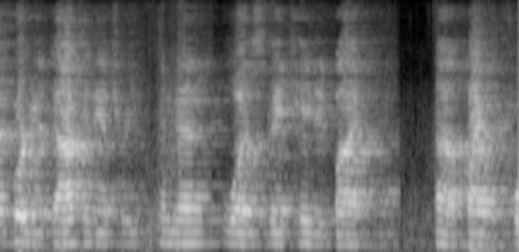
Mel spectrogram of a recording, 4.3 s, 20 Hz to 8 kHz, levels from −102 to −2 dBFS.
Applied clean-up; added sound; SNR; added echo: neural separator model SepFormer DNS4.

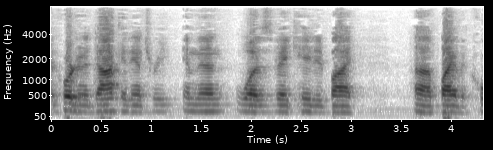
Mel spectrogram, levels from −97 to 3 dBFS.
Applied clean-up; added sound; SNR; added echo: none; none; none; none.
